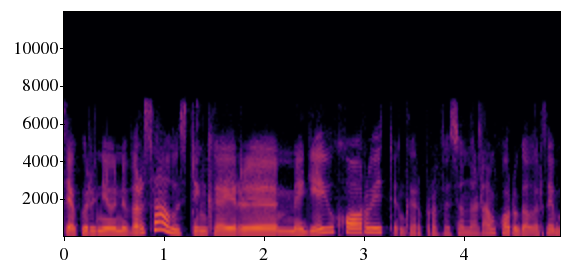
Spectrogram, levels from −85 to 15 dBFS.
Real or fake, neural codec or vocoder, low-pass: real; none; 7.2 kHz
